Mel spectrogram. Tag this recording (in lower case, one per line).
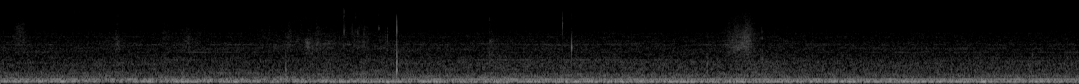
mechanical fan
